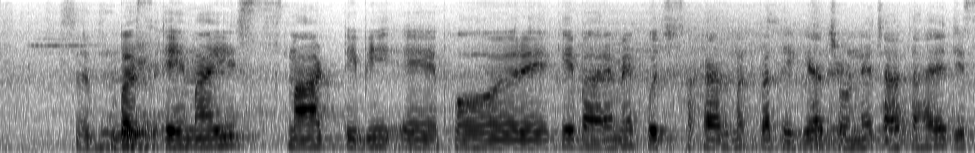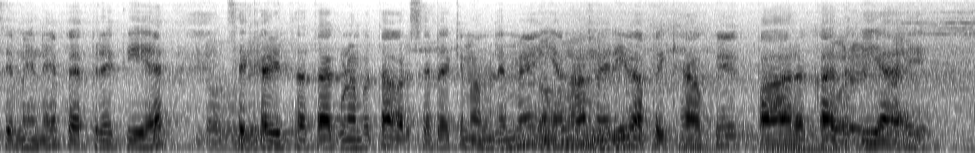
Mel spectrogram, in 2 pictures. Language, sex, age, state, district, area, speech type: Hindi, male, 18-30, Madhya Pradesh, Seoni, urban, read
